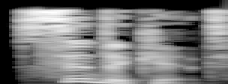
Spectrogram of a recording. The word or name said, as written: syndicate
